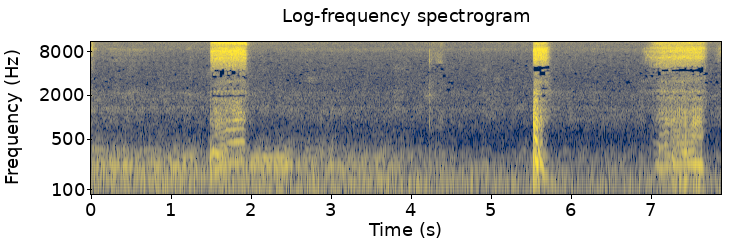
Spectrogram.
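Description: Soft, fluttering snoring breaths and a brief snort over a low background hum. Snoring in a sleeping animal.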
